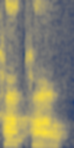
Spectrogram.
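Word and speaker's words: kakaw: is pronounced C and the two dots tell the reader to pronounce that glyph twice so it's pronounced Kaka w w is the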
